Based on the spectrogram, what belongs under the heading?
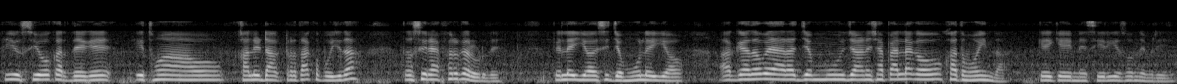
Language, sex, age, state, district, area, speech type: Dogri, female, 45-60, Jammu and Kashmir, Udhampur, urban, spontaneous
